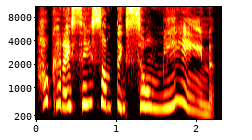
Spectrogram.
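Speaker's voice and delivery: high, dismayed self-reproach; horrified regret. A narrator's reading. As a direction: berate yourself in dismay. Narrator horrified at own words.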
